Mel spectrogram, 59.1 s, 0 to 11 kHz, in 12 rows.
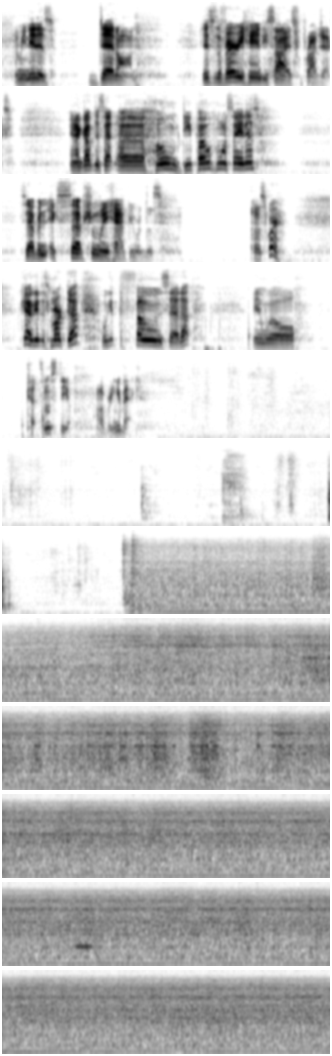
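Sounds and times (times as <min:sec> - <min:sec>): electric saw cutting steel: 0:31.4 - 0:59.0.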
